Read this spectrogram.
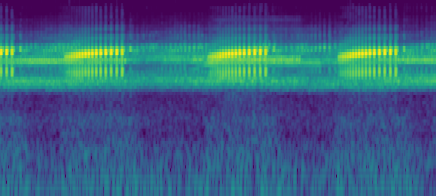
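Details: Three upland chorus frog calls, each a short rattling pulsed trill sweeping upward, spaced about one and a half seconds apart, with a continuous frog chorus droning behind.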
